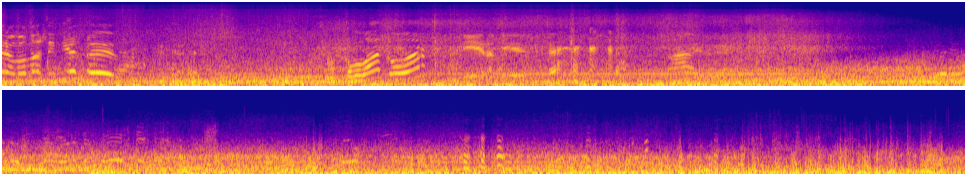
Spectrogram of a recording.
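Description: Water rushes and splashes beside a speeding boat.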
